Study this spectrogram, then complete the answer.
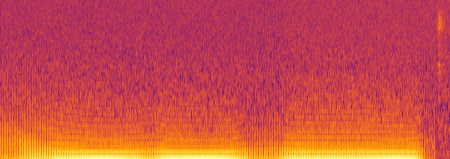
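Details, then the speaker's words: Steady low mains hum with a buzzy edge through the speakers, cutting out abruptly near the end. A ground loop is deliberately created with a dimmable lamp on a modified outlet while two mixing consoles are interconnected. "We can hear hum and buzz because of the ground loop."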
